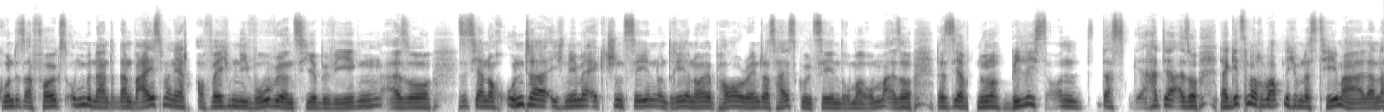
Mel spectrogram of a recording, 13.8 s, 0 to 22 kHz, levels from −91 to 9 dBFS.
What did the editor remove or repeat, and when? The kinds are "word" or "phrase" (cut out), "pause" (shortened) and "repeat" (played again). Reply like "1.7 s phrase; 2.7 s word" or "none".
1.9 s word; 4.6 s word; 9.7 s word; 10.5 s word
